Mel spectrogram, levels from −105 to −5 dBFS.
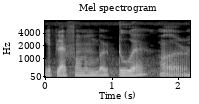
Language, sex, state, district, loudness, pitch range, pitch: Hindi, male, Uttar Pradesh, Hamirpur, -36 LUFS, 115-125 Hz, 120 Hz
